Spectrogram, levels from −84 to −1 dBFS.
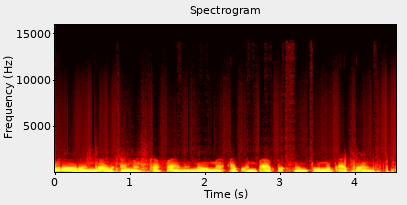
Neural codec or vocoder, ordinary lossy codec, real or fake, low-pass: none; none; real; 14.4 kHz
